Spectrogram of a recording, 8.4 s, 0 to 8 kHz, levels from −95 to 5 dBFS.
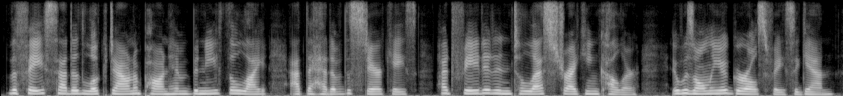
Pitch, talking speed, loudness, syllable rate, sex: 220 Hz, 215 wpm, -18 LUFS, 5.4 syllables/s, female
